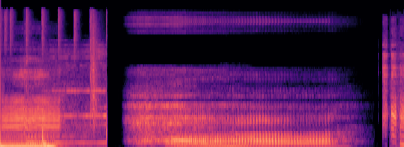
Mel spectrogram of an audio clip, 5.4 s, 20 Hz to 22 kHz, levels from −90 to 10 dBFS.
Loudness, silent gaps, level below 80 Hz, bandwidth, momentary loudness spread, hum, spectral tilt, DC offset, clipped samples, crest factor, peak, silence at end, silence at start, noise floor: -17 LUFS; 1.44-1.53 s; -16 dBFS; 16.5 kHz; 15 LU; none; -6.5 dB/octave; under 0.1%; under 0.1%; 14 dB; 0 dBFS; 0 s; 0 s; -37 dBFS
